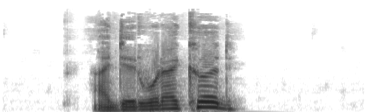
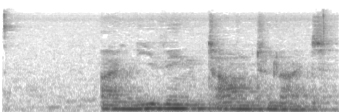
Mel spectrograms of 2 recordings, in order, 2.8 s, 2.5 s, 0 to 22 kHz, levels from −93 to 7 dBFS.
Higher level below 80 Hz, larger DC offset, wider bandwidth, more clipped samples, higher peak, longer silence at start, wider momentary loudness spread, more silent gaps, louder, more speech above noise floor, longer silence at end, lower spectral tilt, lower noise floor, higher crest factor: first, -44 dBFS vs -58 dBFS; neither; about the same, 14.5 kHz vs 15 kHz; neither; first, 0 dBFS vs -14 dBFS; first, 0.7 s vs 0.05 s; about the same, 11 LU vs 10 LU; neither; first, -13 LUFS vs -28 LUFS; first, 67 dB vs 29 dB; first, 1 s vs 0 s; about the same, -6.5 dB/octave vs -6 dB/octave; first, -78 dBFS vs -56 dBFS; about the same, 16 dB vs 14 dB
